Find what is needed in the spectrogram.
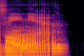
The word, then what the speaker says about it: Xenia: No, my name is Xenia. – Okay, cool. – But I go by X because nobody can pronounce my name, but the way that it's spelled.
